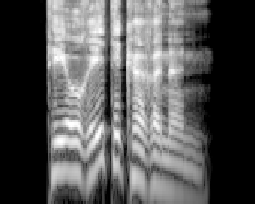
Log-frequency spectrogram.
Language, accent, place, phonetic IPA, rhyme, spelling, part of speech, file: German, Germany, Berlin, [teoˈʁeːtɪkəʁɪnən], -eːtɪkəʁɪnən, Theoretikerinnen, noun, De-Theoretikerinnen.ogg
- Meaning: plural of Theoretikerin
